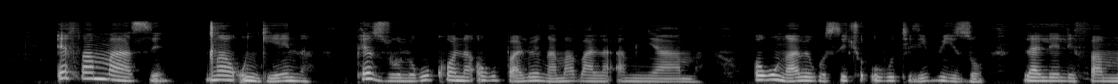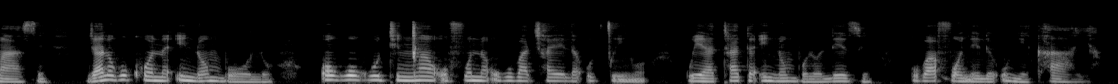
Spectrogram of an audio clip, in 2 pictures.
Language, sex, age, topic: North Ndebele, female, 25-35, health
